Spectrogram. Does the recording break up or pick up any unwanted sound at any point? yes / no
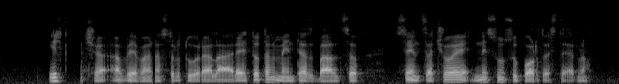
yes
